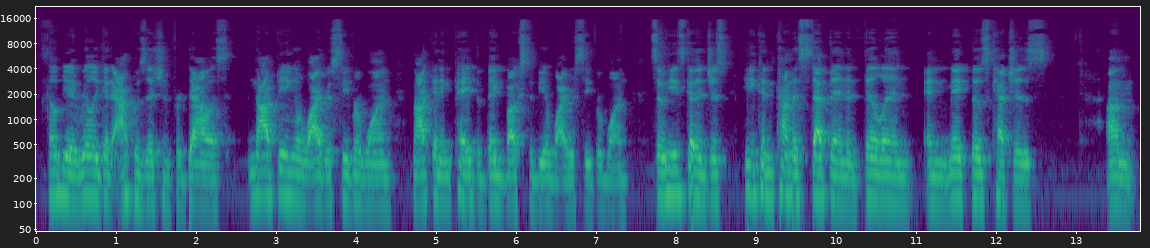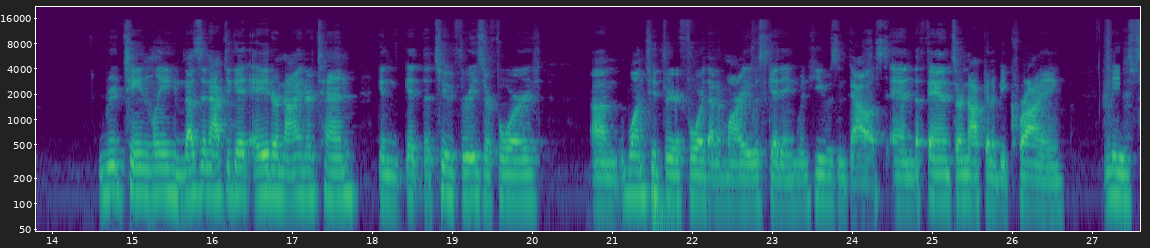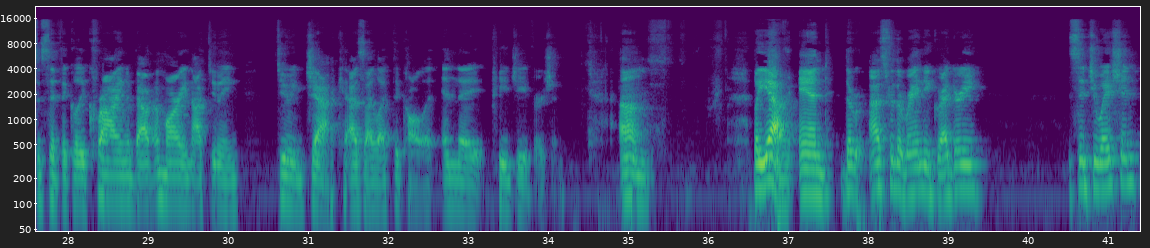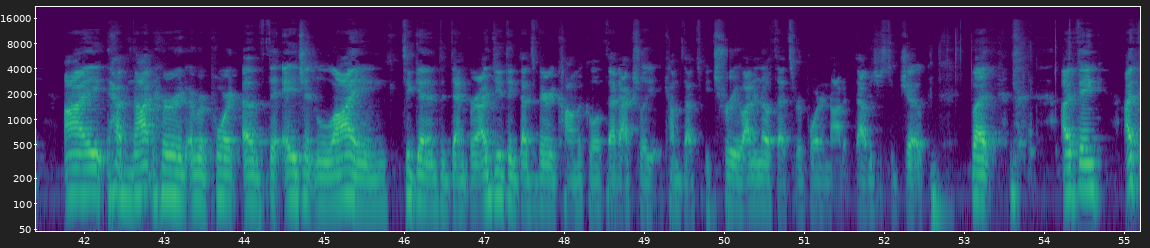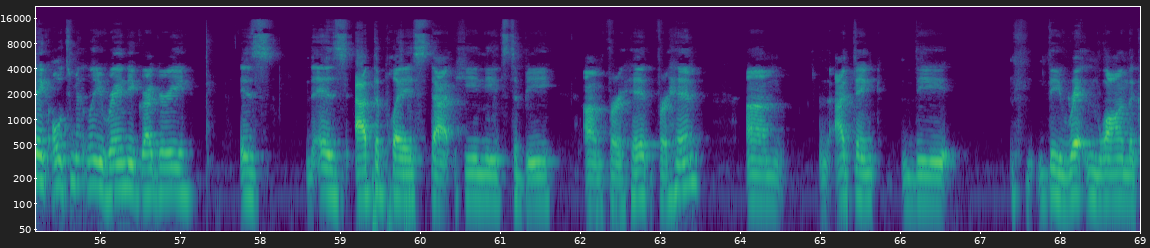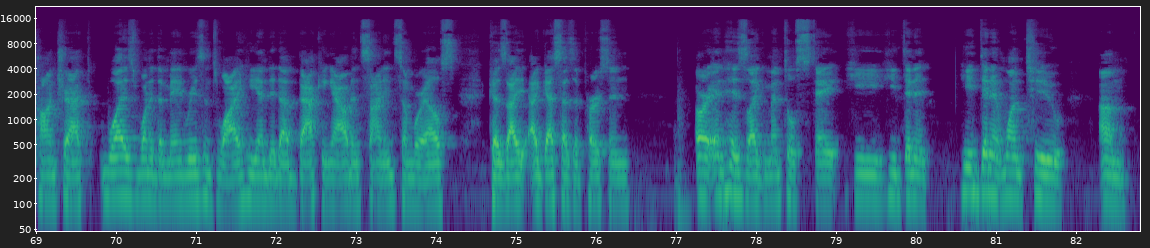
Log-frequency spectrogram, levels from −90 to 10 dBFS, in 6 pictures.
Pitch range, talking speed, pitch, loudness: 105-125 Hz, 165 wpm, 115 Hz, -25 LUFS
